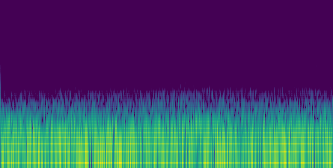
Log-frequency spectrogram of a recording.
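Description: A Hyundai Tucson Turbo rolls along a smooth dirt road, its engine and tires making a steady, low rumble heard from inside the cabin, continuous and even with no voices.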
